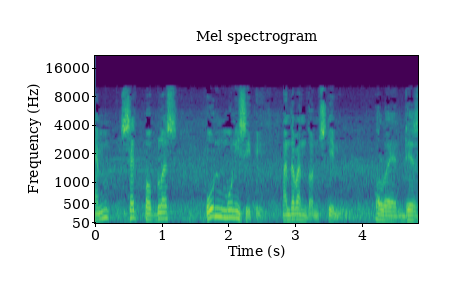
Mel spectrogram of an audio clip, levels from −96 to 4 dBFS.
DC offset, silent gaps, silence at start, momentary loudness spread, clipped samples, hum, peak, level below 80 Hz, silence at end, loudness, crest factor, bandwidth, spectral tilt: under 0.1%; none; 0 s; 14 LU; under 0.1%; none; -2 dBFS; -68 dBFS; 0 s; -19 LUFS; 18 dB; 10 kHz; -4.5 dB/octave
